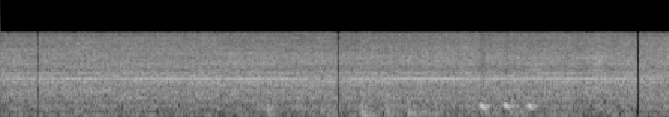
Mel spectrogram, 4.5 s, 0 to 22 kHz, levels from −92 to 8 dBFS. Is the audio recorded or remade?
recorded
